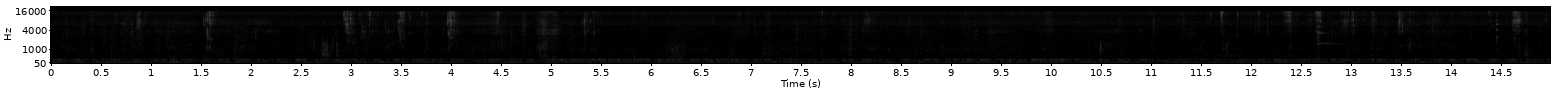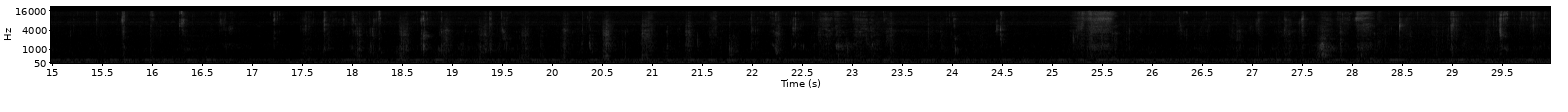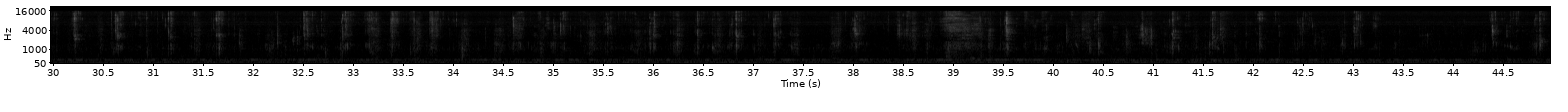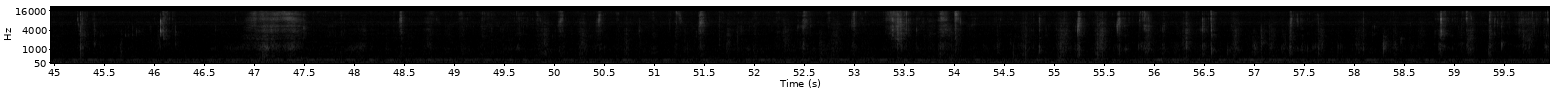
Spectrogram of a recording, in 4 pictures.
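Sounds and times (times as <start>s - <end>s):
person chewing food: 0.0s - 59.9s
steady low hum: 0.0s - 59.9s.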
